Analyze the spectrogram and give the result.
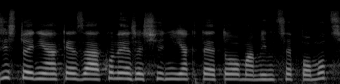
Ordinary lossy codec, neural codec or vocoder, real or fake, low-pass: MP3, 96 kbps; autoencoder, 48 kHz, 32 numbers a frame, DAC-VAE, trained on Japanese speech; fake; 14.4 kHz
